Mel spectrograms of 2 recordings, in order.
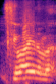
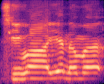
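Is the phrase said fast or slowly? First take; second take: fast; slowly. First: The phrase is said quickly. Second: The phrase is said slowly and deliberately. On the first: The speaker calls it wrong. "வேகமா சொன்னாரா" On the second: The speaker calls it right. "அப்படி சொன்னாரா"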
